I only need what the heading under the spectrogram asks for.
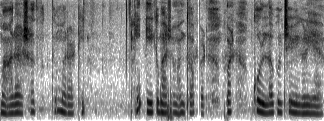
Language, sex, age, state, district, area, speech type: Marathi, female, 18-30, Maharashtra, Thane, urban, spontaneous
